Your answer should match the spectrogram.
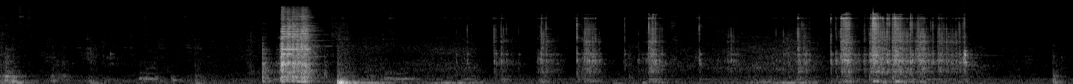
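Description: Metal lantern parts being handled: a loud scrape about three seconds in with a thump just after, then a run of small clicks and rattles that grows quicker near the end.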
